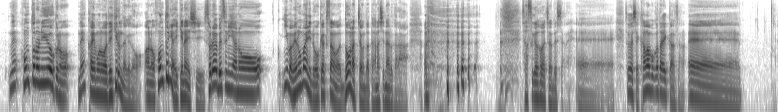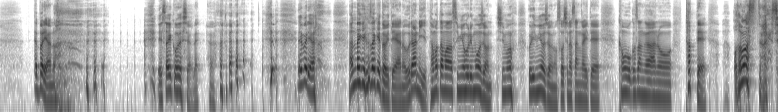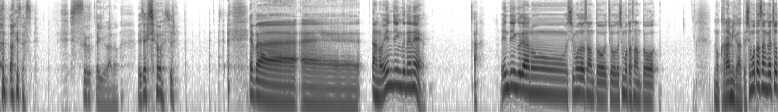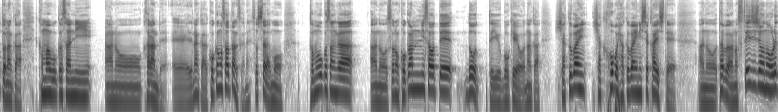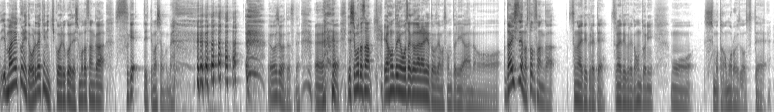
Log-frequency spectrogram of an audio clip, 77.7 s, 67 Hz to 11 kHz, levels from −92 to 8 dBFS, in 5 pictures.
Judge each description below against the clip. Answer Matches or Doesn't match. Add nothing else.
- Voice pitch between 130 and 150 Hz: Matches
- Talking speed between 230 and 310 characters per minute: Doesn't match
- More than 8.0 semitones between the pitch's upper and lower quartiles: Matches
